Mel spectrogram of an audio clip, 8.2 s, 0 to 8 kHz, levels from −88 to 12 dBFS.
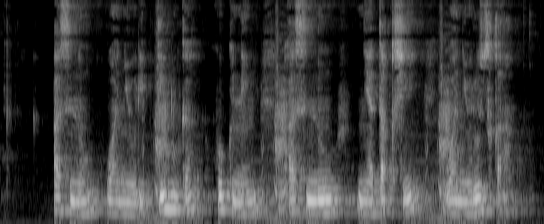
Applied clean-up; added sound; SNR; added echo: neural separator model SepFormer DNS4.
